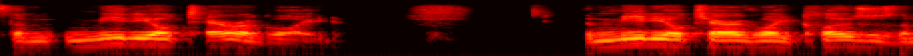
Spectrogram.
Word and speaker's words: pterygoid: an n so the p is silent it's pronounced pterygoid masseter temporalis and medial pterygoid those close the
